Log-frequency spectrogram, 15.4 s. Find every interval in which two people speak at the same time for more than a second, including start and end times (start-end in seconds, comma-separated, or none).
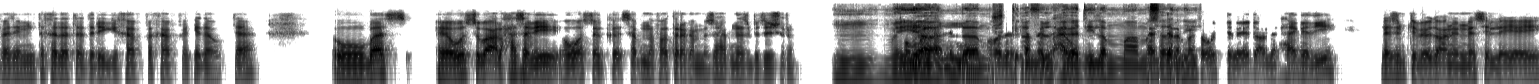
9.0-10.8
